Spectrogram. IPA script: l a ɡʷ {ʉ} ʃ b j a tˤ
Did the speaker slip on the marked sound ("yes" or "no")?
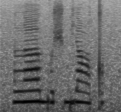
yes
